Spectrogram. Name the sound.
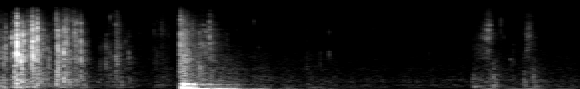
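crunchy Red Rock Deli sweet chili and sour cream chips being eaten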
